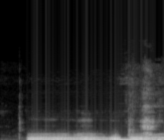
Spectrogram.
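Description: Background score: a low, male-range voice singing one long, slightly wavering note in a slow, chant-like style, after a brief pause near the start.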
